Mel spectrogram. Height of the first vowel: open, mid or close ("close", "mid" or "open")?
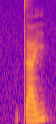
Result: open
